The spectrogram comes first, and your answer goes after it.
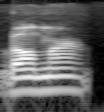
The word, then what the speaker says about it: Romer: My siblings are Democrats, but And you were a legal counsel or Governor Romer. Is that how you pronounce it? Ror.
